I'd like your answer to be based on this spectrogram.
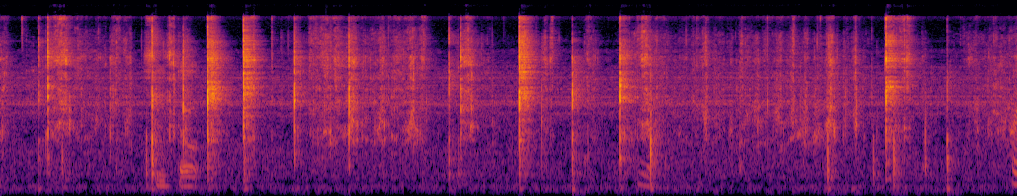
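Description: A spoon mixes food in a bowl for a quick breakfast recipe, producing irregular close clinks and scrapes against the dish, with a brief spoken word.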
